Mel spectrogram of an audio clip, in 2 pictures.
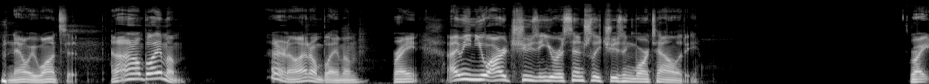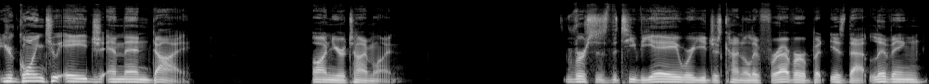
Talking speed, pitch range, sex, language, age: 165 wpm, 110-160 Hz, male, English, 30-49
